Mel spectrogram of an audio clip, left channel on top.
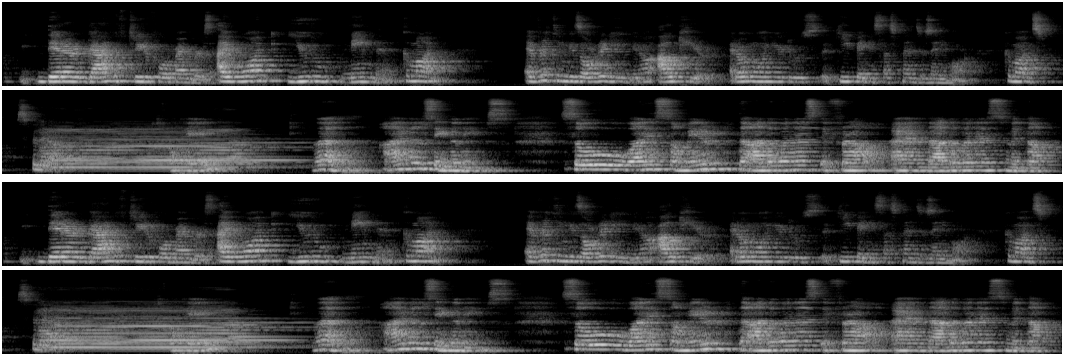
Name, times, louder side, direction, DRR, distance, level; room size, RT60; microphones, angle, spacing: voice 1, 0.2-4.4 5.2-9.6 10.0-10.4 10.8-11.2, left 2 dB, 25° left, -5 dB, 0.4 m, -25 dB
sound 1, 10.9-13.9, right 2 dB, 40° right, 0.4 m, -27 dB
voice 2, 12.3-12.9 13.7-21.0, left 1 dB, 80° left, -7 dB, 0.8 m, -22 dB
4.0 x 2.2 x 2.4 m, 0.78 s
head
